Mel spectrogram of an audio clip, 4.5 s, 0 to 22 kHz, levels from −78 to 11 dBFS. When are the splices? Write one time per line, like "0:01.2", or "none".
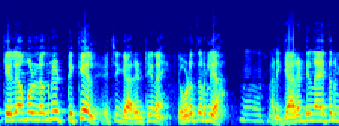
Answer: none

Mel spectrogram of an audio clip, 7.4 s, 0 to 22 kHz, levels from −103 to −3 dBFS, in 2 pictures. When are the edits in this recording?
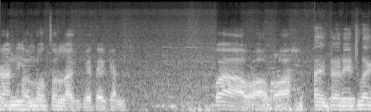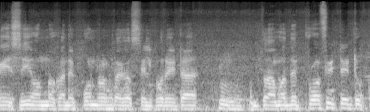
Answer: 0:03.1

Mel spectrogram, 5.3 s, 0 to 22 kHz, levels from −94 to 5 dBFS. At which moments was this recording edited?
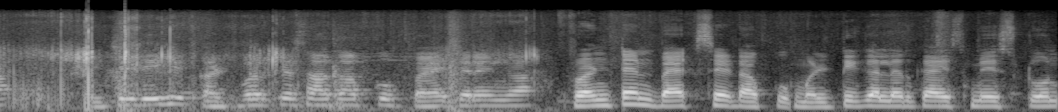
0:02.8
0:04.0

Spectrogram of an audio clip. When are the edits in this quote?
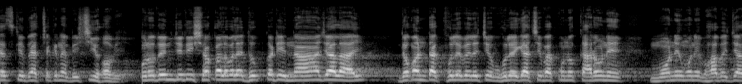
0:01.3

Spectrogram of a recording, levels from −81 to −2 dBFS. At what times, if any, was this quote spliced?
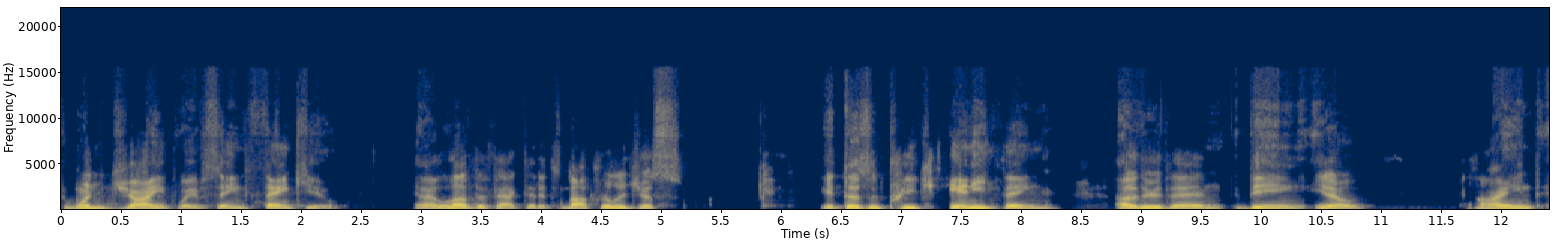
none

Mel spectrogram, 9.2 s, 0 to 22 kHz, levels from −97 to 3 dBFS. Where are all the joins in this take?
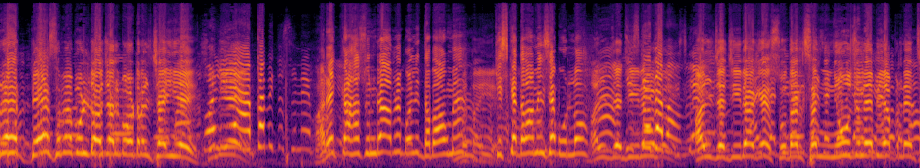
0:02.0

